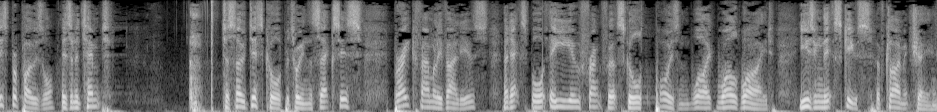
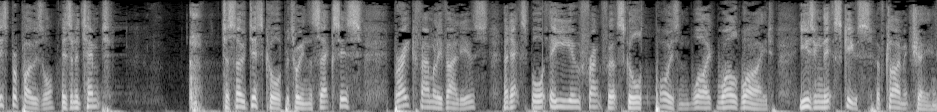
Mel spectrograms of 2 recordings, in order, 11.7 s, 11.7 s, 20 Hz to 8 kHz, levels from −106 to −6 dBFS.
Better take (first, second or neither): second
